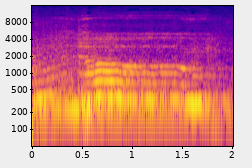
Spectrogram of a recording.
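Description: Two acoustic guitars playing a held chord under a woman's wordless sung note, a hum that slides up about half a second in, holds for about a second with a slight waver, and fades near the end.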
